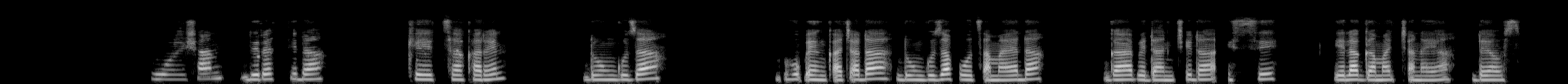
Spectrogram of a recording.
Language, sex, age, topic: Gamo, female, 25-35, government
